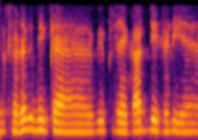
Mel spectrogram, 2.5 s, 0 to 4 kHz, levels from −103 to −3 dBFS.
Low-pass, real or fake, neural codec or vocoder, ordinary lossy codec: 3.6 kHz; fake; vocoder, 22.05 kHz, 80 mel bands, HiFi-GAN; none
